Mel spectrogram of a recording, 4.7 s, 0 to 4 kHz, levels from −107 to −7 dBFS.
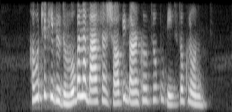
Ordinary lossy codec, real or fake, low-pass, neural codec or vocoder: none; fake; 3.6 kHz; autoencoder, 22.05 kHz, a latent of 192 numbers a frame, VITS, trained on one speaker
